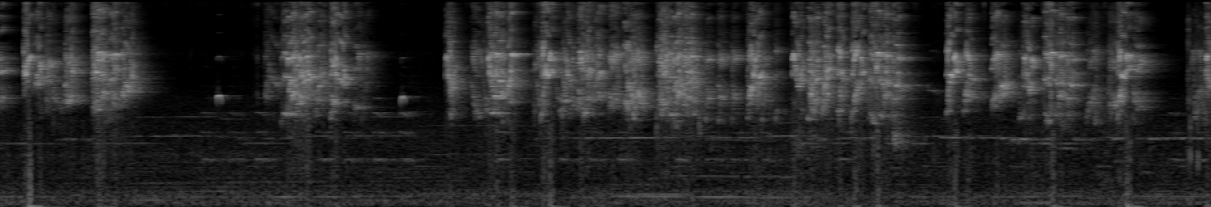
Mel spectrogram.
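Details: Mixed colony of lovebirds, finches and quail in a noisy cage, meant as mental training for contest lovebirds; grating chatter in long bursts with silent spells, plus a faint thin steady tone underneath.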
